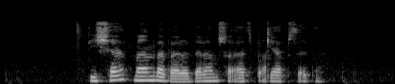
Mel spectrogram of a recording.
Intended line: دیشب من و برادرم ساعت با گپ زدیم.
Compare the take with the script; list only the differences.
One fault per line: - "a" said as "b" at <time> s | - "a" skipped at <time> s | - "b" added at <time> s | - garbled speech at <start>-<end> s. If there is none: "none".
none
